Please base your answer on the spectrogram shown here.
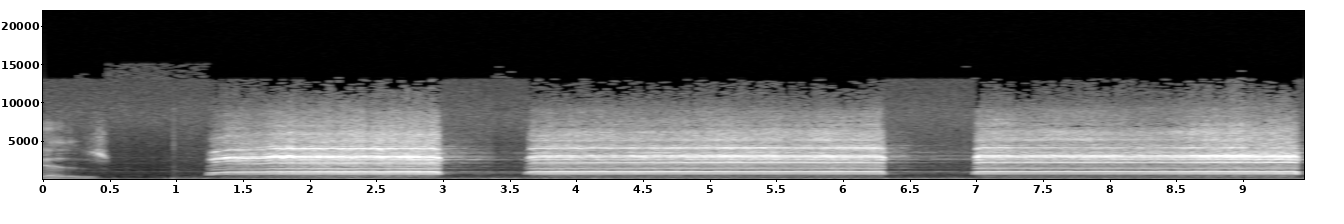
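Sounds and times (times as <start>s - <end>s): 
speech: 0.0s - 0.6s
steam engine whistle blasts: 1.2s - 9.4s.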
